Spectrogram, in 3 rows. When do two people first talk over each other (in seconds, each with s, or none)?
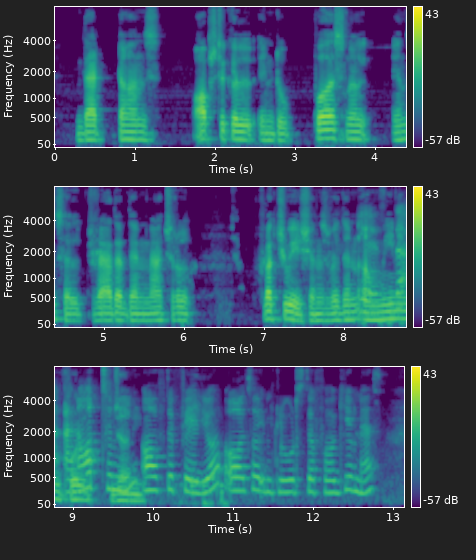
8.3 s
